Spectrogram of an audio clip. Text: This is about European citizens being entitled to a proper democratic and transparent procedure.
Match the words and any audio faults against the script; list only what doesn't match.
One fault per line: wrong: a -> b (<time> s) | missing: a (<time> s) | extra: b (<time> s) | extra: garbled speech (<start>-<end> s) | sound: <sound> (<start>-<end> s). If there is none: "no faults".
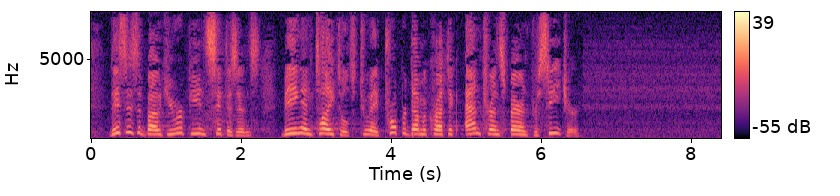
no faults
